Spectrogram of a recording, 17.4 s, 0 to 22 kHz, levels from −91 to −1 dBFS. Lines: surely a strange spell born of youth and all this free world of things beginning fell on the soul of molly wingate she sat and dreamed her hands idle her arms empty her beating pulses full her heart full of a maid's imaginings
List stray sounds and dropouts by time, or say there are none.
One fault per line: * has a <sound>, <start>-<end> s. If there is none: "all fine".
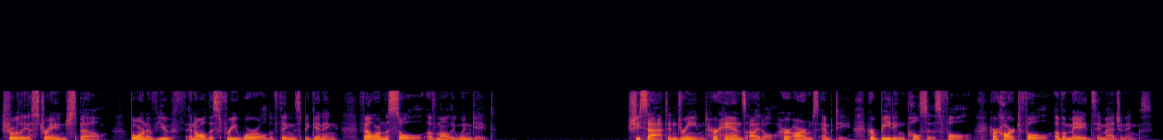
all fine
